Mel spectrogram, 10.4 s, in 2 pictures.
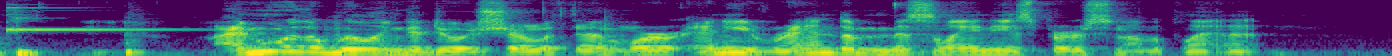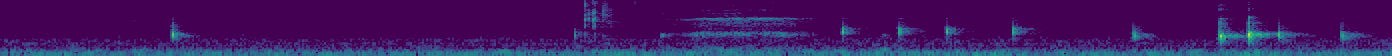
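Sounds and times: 
speech: 0.8s - 4.9s
typing on a keyboard: 9.8s - 10.4s.

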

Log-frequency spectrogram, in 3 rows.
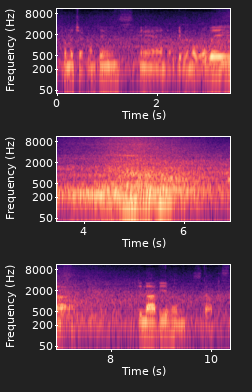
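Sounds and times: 
speech: 0.1s - 4.1s, 4.9s - 5.9s, 6.9s - 7.3s, 8.6s - 10.3s
car driving past: 3.4s - 8.0s.

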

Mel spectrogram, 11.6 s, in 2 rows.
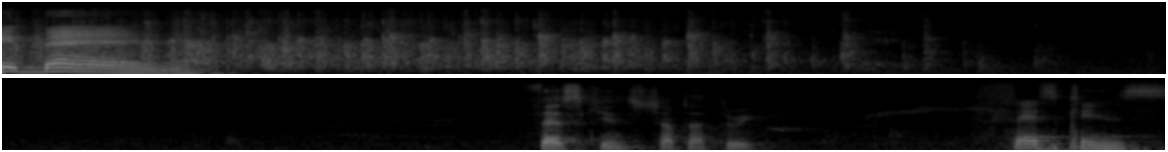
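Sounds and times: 
speech: 0.0s - 1.2s, 8.5s - 9.7s, 10.9s - 11.6s
audience clapping: 0.0s - 5.4s.

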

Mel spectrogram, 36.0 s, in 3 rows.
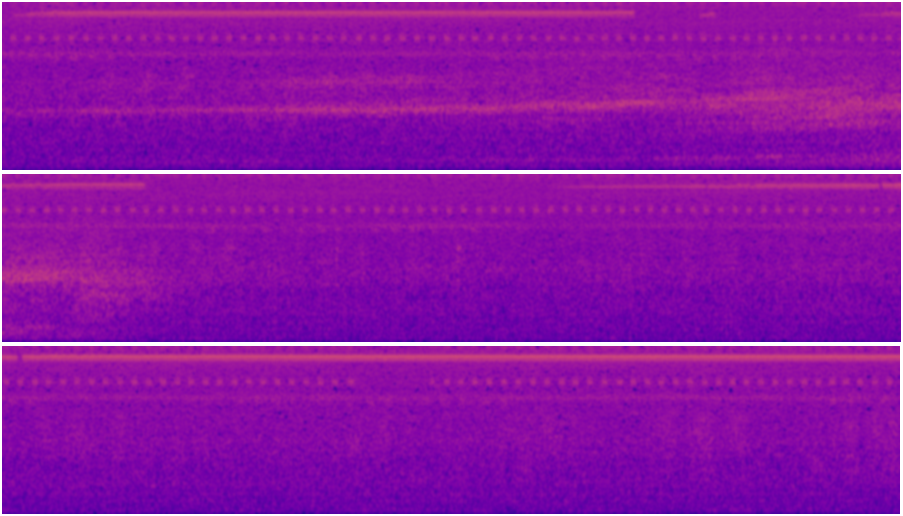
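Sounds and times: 
insects whining: 0.0s - 35.9s
vehicle passing: 6.0s - 14.2s.

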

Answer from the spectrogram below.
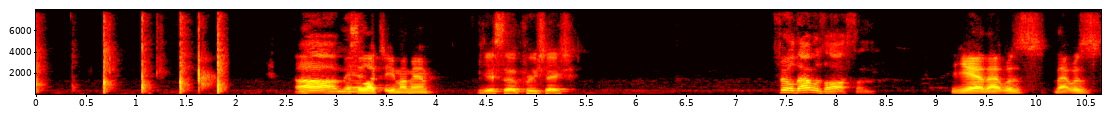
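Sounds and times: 
round of applause: 0.7s - 2.0s
speech: 2.6s - 5.5s, 7.4s - 8.4s, 9.2s - 10.6s.

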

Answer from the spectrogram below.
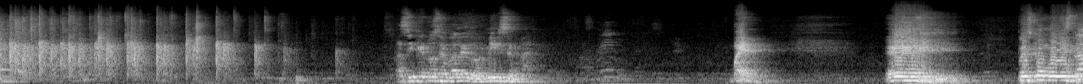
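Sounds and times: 
audience hand clapping: 0.0s - 3.7s
speech: 4.0s - 5.4s, 9.1s - 9.5s, 10.4s - 10.8s.

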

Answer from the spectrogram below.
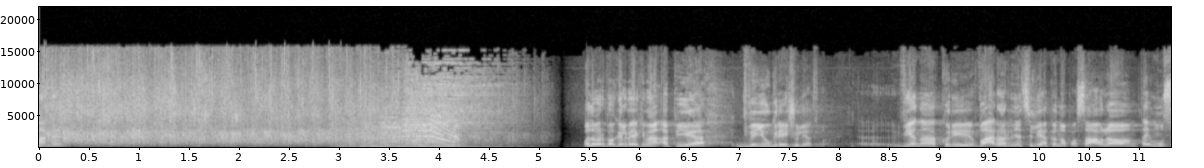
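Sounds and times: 
speech: 0.0s - 0.5s, 5.4s - 11.3s
audience clapping for Vilnius University at a live event: 0.0s - 5.2s
music: 2.9s - 5.2s.

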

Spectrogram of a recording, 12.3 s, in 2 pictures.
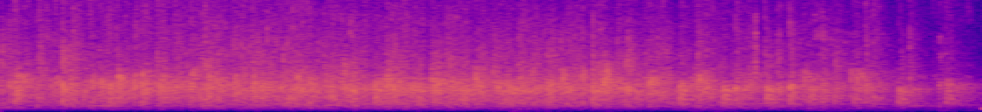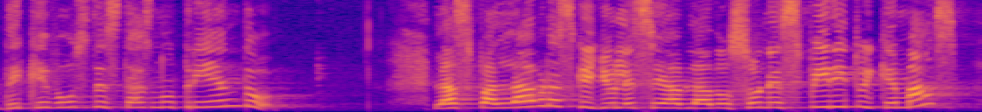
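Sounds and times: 
audience applause: 0.0s - 6.0s
speech: 6.2s - 8.0s, 8.8s - 12.2s.

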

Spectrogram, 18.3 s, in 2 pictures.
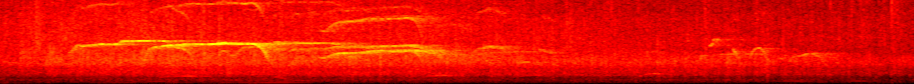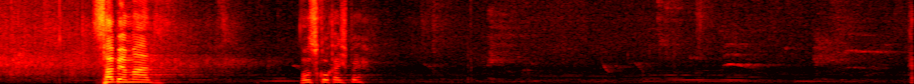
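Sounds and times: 
audience applause: 0.0s - 11.4s
speech: 10.2s - 10.9s, 12.2s - 12.9s.

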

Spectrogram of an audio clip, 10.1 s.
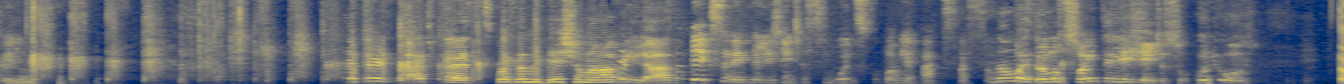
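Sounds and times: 
speech: 0.0s - 0.8s, 2.6s - 10.0s
hand clapping: 0.0s - 4.3s.

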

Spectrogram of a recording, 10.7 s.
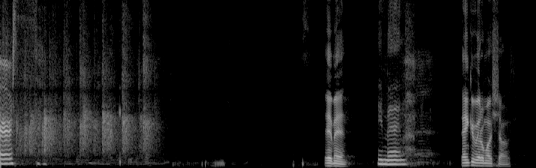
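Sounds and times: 
speech: 0.0s - 1.0s, 6.5s - 7.0s, 7.6s - 8.4s, 9.2s - 10.3s
crowd applauding: 0.0s - 3.6s.

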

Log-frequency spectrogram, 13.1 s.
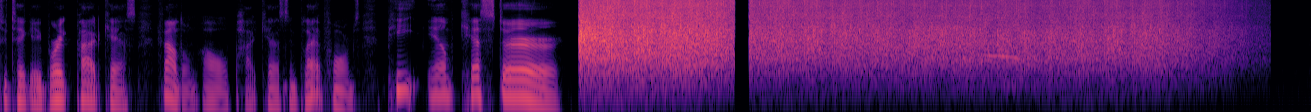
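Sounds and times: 
speech: 0.0s - 5.7s
hand claps: 5.8s - 12.7s.

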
